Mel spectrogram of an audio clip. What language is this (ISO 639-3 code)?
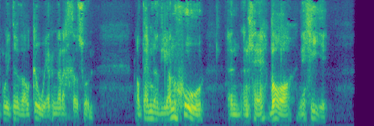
cym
